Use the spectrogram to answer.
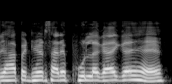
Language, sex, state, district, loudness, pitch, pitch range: Hindi, male, Jharkhand, Garhwa, -10 LUFS, 190 Hz, 185-195 Hz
